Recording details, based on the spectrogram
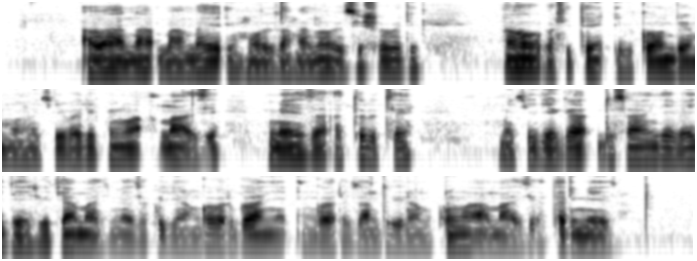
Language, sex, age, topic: Kinyarwanda, male, 18-24, health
